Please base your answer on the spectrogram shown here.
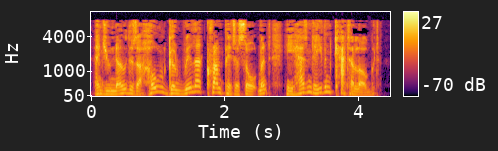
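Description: A man's voice: medium pitch, expressive, brisk, husky, no room sound. A man voicing an earnest, cheerfully oblivious young male watchman. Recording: slightly dull lo-fi audio.

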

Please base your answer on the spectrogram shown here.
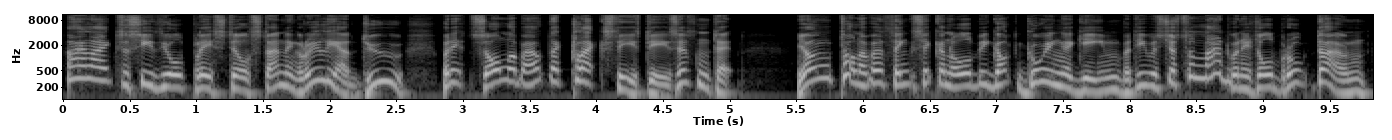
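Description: A man's voice: sits high, big pitch swings, brisk, a bit bright, no room sound, studio quality, pitched above the performer's own voice. A man voicing a chatty old male lodge master with a folksy manner. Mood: wistful.

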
